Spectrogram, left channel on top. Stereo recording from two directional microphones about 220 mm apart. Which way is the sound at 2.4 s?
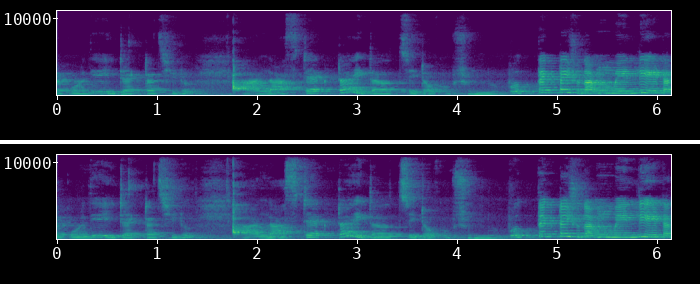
15° right (ahead or behind).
